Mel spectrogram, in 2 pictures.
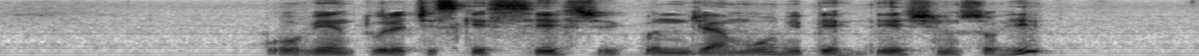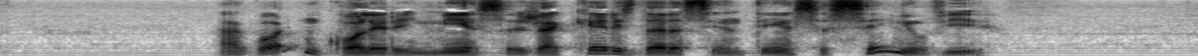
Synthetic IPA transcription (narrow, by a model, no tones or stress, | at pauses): po̰ɾvẽnt̪uɾɐt͡ʃɪːskesest͡ʃɪ̰kwɐ̃nd̪ʊd͡ʒɪamoɾmɪpeɾd̪est͡ʃɪnʊsoɦiɾ | a̰ɡɔɾɐẽkʰɔleɾɐ̰imẽsɐ̰ʒakɛɾɪzd̪aɾɐsḛ̃nt̪ẽsɐsẽj̃mɪo̰vḭɾ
